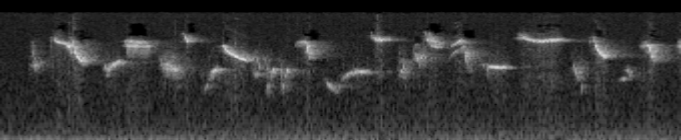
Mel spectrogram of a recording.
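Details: Yellow-fronted canary song: a fast, unbroken warble of high, sweet notes and short twittering trills that jump quickly up and down in pitch, with no pauses and nothing else clearly heard.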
